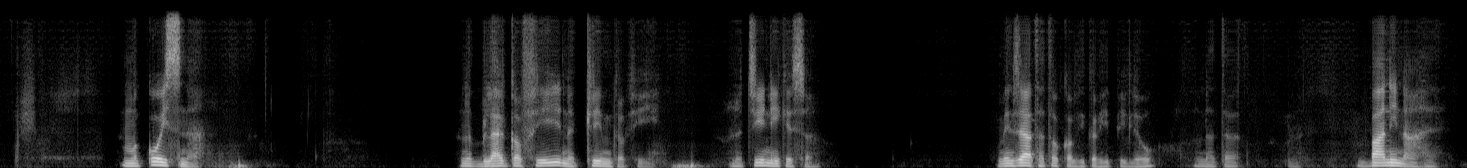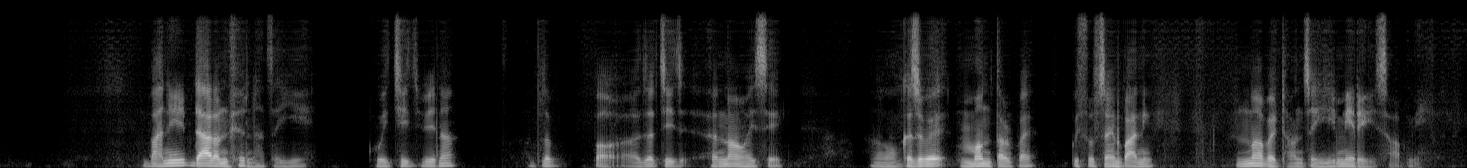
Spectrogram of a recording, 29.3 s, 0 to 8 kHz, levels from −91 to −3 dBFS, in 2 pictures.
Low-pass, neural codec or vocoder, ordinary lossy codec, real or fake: 7.2 kHz; codec, 16 kHz, 0.7 kbps, FocalCodec; none; fake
